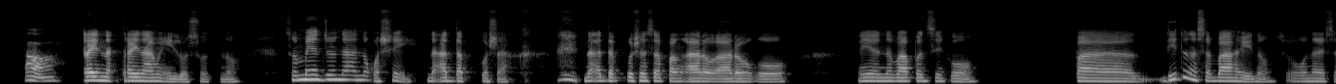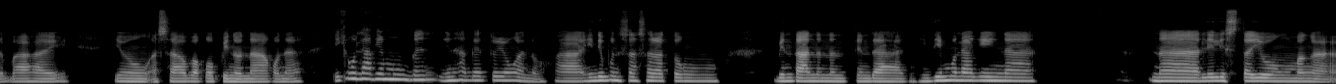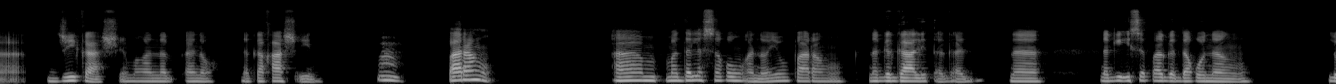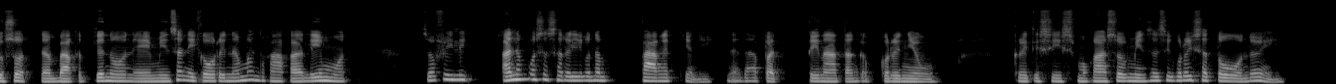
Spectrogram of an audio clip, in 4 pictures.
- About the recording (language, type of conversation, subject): Filipino, advice, Paano ko tatanggapin ang konstruktibong puna nang hindi nasasaktan at matuto mula rito?
- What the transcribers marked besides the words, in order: chuckle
